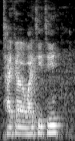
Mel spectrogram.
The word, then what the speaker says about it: Taika Waititi: Uh, the director, uh, Taika Waititi, I think is how you pronounce that. Yeah, nailed it.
